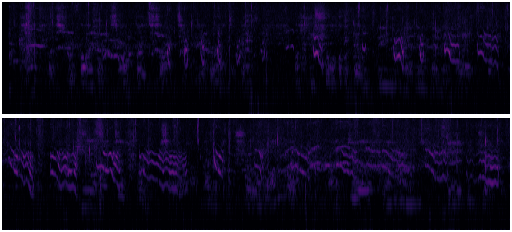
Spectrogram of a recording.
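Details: Four-week-old Biewer terrier puppy tasting meat for the first time, giving a dense stream of high, wavering squeaks and little whines, overlapping and nearly continuous while it eats.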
